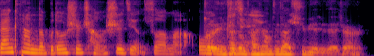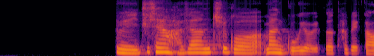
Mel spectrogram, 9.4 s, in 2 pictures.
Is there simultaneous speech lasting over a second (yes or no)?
yes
